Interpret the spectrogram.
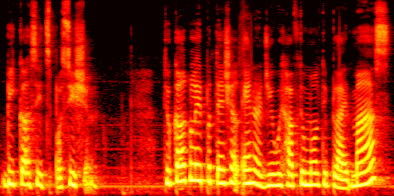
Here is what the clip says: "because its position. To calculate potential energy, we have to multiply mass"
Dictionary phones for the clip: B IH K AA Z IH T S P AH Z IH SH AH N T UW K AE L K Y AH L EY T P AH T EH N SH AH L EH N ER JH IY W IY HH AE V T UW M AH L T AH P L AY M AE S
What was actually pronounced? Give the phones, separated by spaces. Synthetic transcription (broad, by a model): B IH K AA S IH T S P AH S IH SH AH N T UW K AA L K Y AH L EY T P AH T EH N SH AH L EH N ER JH IY W IY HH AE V T UW M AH L T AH P L AY M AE S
